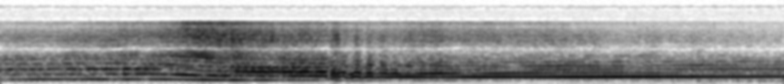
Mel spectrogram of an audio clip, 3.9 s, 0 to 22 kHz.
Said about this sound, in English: And Corvette number 3 out on the track at the moment for Jordan Taylor. Nick Tandy in the number 4. Great to hear. That's mid-engines C8.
